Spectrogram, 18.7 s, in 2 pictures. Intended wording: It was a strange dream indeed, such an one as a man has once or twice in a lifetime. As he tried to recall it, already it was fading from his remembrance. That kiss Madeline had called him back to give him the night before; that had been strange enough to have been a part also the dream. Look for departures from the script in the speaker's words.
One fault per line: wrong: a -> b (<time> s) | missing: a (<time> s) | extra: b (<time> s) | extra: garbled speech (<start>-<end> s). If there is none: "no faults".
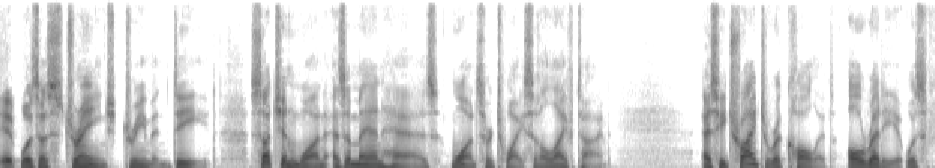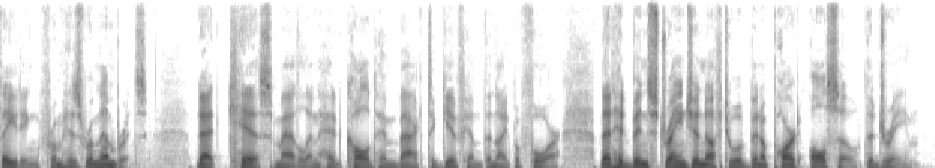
no faults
